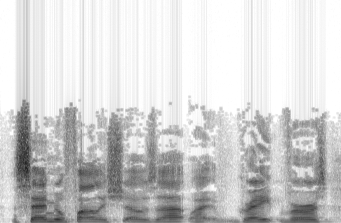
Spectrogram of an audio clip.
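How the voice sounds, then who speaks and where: A man's voice: high voice, fairly even intonation, moderate pace, creaky, fairly bright tone. A middle-aged man teaching a casual Bible study, reading passages aloud and explaining them conversationally, often checking in with "right?". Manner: conversational, reads scripture then explains with frequent "right?".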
